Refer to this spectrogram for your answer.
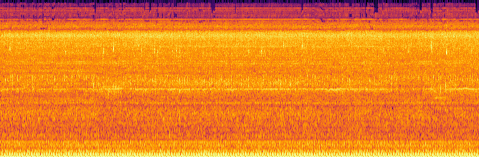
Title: Exhaust leak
